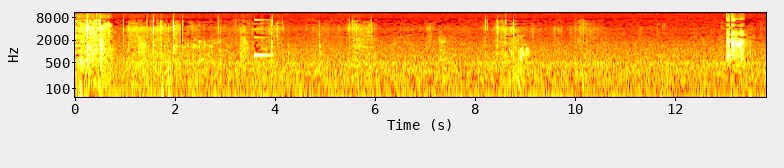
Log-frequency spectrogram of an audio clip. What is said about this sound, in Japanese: それで、ちょっと画面を写真撮っとこう。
